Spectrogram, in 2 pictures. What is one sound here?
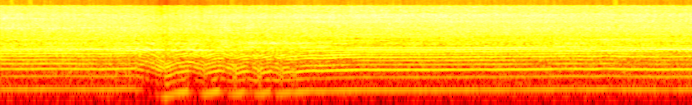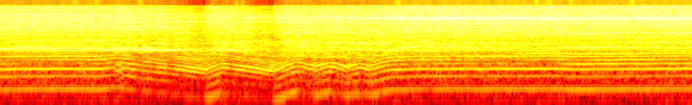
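A chainsaw engine runs loudly close by, its pitch dropping and picking back up twice.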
